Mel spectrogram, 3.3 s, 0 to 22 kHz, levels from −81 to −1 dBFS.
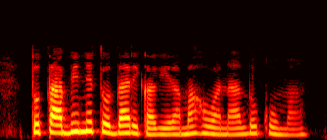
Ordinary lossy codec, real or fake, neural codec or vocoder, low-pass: MP3, 24 kbps; fake; vocoder, 22.05 kHz, 80 mel bands, WaveNeXt; 7.2 kHz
